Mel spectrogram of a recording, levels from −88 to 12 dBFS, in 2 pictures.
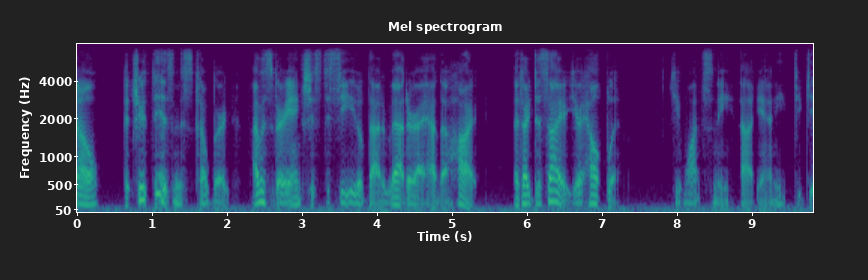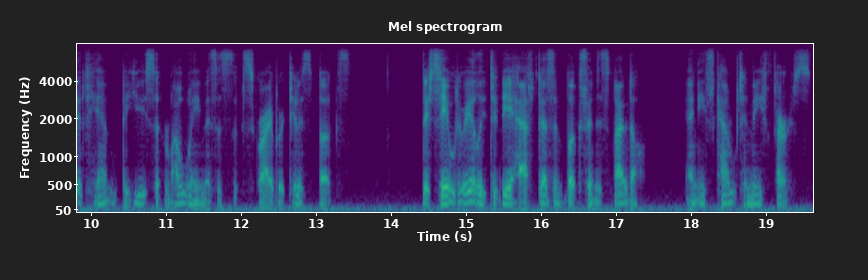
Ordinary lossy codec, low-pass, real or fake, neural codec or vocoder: AAC, 48 kbps; 7.2 kHz; fake; autoencoder, 22.05 kHz, a latent of 192 numbers a frame, VITS, trained on many speakers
